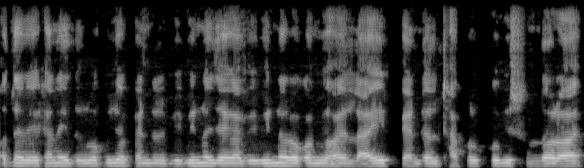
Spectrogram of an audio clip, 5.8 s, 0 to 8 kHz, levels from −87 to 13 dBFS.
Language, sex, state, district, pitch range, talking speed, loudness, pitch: Bengali, male, West Bengal, Kolkata, 125-130 Hz, 165 wpm, -15 LUFS, 130 Hz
